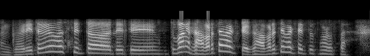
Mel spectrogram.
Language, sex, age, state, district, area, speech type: Marathi, female, 45-60, Maharashtra, Washim, rural, conversation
